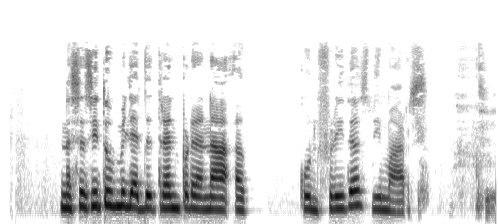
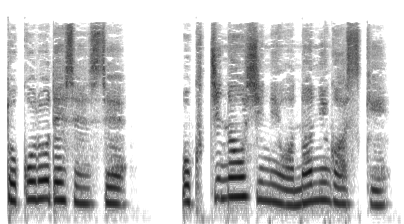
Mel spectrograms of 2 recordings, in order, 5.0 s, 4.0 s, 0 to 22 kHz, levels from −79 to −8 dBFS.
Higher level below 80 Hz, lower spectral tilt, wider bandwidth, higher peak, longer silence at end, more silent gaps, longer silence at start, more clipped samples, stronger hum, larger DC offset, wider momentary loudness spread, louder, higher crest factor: second, -68 dBFS vs -62 dBFS; first, -6.5 dB/octave vs -0.5 dB/octave; second, 11 kHz vs 16 kHz; about the same, -4 dBFS vs -2 dBFS; second, 0 s vs 0.15 s; second, none vs 1.78-1.82 s; first, 0.6 s vs 0.1 s; neither; neither; neither; about the same, 11 LU vs 9 LU; about the same, -19 LUFS vs -17 LUFS; about the same, 16 dB vs 16 dB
